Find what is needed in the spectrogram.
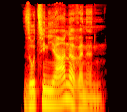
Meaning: plural of Sozinianerin
- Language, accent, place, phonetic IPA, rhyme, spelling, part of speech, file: German, Germany, Berlin, [zot͡siniˈaːnəʁɪnən], -aːnəʁɪnən, Sozinianerinnen, noun, De-Sozinianerinnen.ogg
